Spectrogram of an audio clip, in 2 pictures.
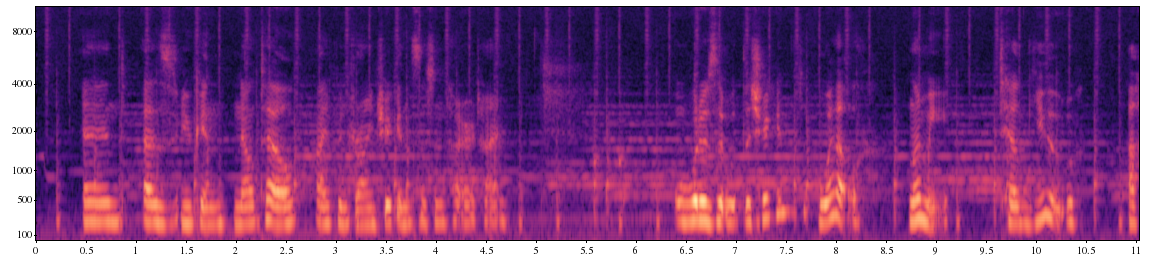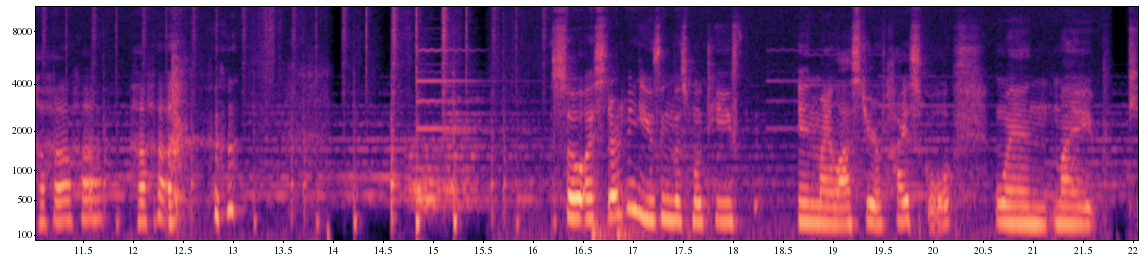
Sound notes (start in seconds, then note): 12.0 begins real laughing because I'm starting to lose my mind; 12.1 fake laughs in disappointment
